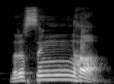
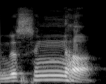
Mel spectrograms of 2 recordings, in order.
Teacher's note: अनुस्वार है वोह सिर्फ नासिका से ही बोला जाता है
